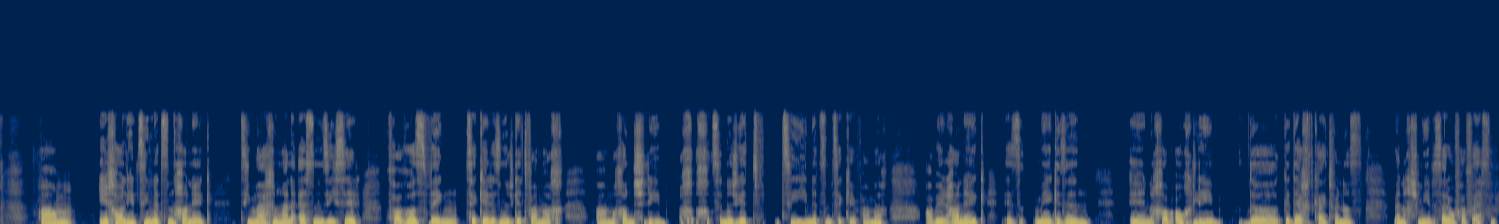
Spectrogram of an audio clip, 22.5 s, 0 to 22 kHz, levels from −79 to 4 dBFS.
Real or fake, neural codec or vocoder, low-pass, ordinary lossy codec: fake; vocoder, 48 kHz, 128 mel bands, Vocos; 10.8 kHz; none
